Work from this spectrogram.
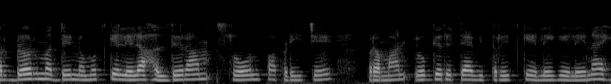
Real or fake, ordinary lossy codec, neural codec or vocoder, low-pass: real; AAC, 32 kbps; none; 7.2 kHz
